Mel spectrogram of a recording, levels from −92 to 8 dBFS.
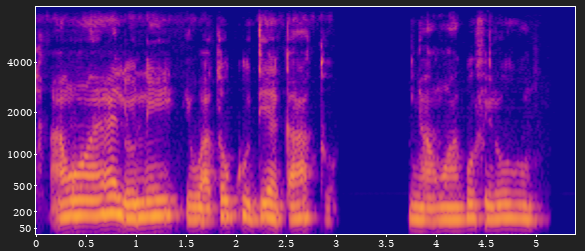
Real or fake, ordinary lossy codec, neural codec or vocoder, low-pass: fake; none; codec, 16 kHz, 16 kbps, FunCodec, trained on Chinese and English, 50 frames a second; none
